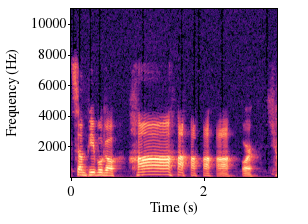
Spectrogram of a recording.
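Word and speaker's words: ห้า: The next thing is that in Thailand, the letter 5 is pronounced ha, right?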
